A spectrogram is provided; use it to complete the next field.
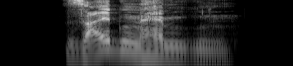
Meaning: plural of Seidenhemd
- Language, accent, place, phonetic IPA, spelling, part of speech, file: German, Germany, Berlin, [ˈzaɪ̯dn̩ˌhɛmdn̩], Seidenhemden, noun, De-Seidenhemden.ogg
